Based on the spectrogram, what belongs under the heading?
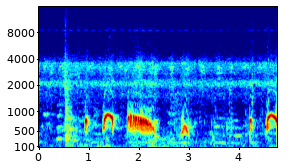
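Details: A caged spotted dove coos at night amid a village frog chorus: one full phrase with a long trembling middle note and falling end, then the start of a second phrase.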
